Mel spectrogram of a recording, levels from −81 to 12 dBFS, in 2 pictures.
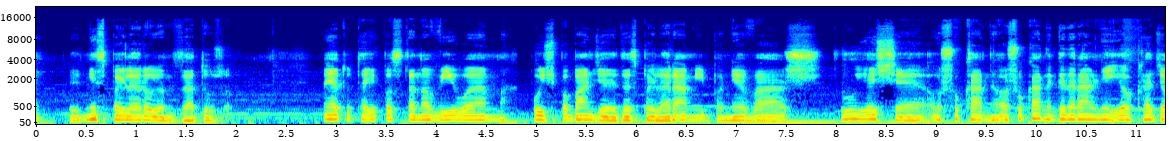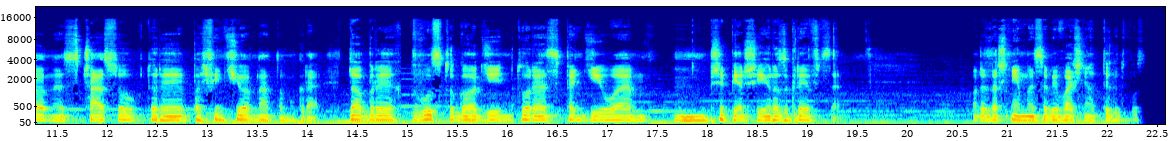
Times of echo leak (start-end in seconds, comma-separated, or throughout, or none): none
